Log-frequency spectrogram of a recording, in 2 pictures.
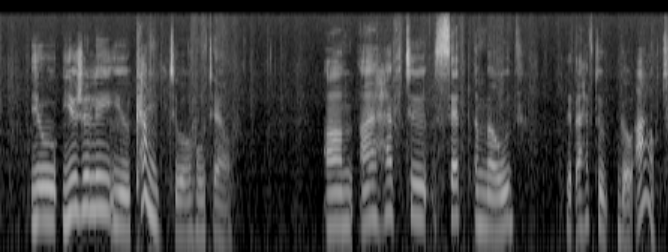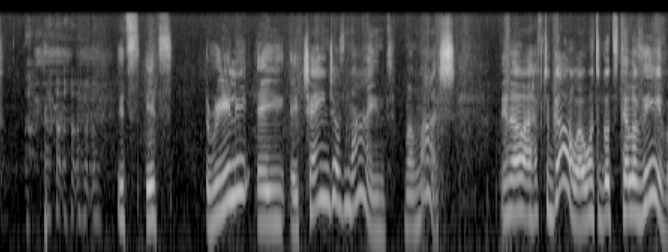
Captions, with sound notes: usually you come to a hotel. I have to set a mode that I have to go out. [LAUGHING] It's really a change of mind. [HEBREW] You know, I have to go. I want to go to Tel Aviv.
